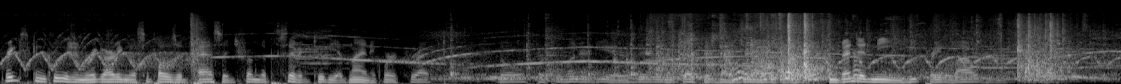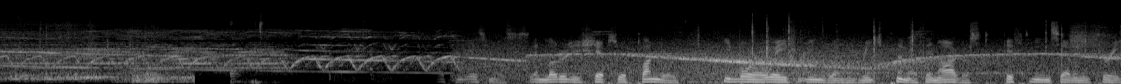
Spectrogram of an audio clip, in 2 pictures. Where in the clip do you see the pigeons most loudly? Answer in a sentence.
The loudest moment of the pigeons is at 8 seconds.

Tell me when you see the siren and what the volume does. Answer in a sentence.
The siren can be heard from 0.0 to 22.3 s, getting louder.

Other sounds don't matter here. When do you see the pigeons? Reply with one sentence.
The pigeons can be heard from 4.3 to 13.8 s.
